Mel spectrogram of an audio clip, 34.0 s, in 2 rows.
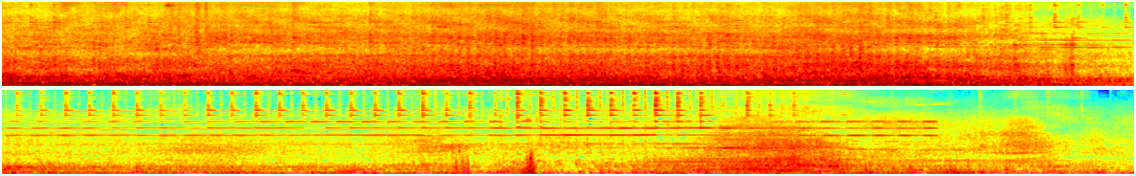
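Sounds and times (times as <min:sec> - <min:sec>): freight cars clickety-clack on rails: 0:00.0 - 0:33.9
mechanical crossing bell striking: 0:15.3 - 0:31.2
electronic crossing bell ringing: 0:15.4 - 0:31.2.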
